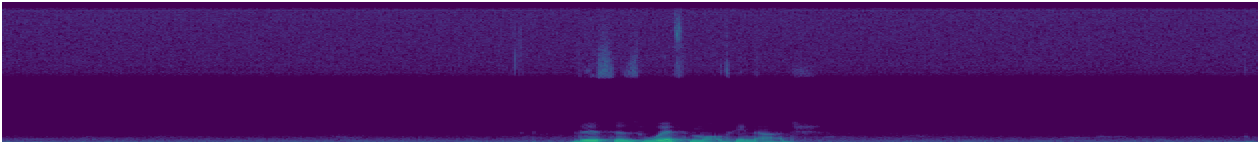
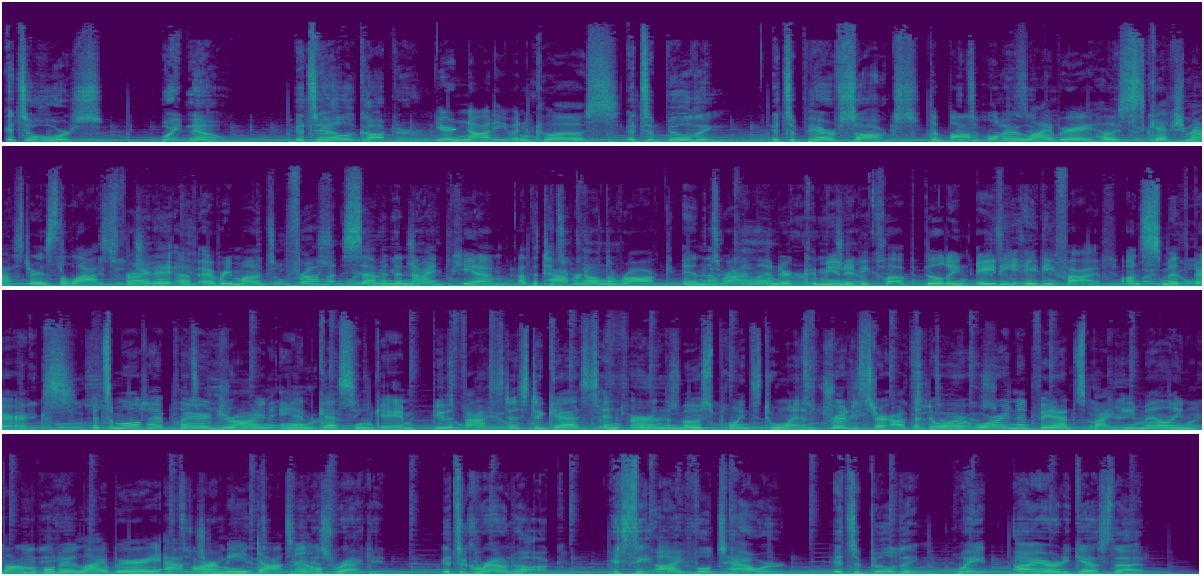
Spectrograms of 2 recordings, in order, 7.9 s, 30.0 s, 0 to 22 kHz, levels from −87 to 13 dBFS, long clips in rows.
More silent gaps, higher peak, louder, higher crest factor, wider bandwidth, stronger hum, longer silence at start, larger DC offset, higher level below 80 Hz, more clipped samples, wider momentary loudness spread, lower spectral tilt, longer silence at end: neither; second, -14 dBFS vs -6 dBFS; second, -31 LUFS vs -21 LUFS; first, 22 dB vs 14 dB; about the same, over 20 kHz vs 19.5 kHz; neither; about the same, 0.05 s vs 0.05 s; neither; second, -64 dBFS vs -34 dBFS; neither; first, 29 LU vs 6 LU; first, -10.5 dB/octave vs -4.5 dB/octave; first, 2.9 s vs 0.1 s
